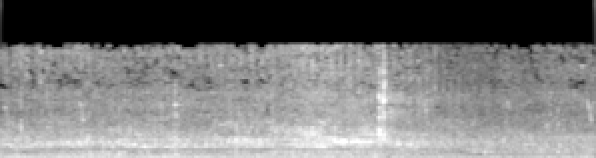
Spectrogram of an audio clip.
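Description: Cars drive past on a paved road.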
